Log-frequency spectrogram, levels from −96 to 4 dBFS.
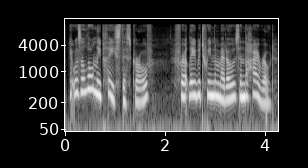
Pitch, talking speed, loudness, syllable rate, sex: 275 Hz, 240 wpm, -14 LUFS, 6.3 syllables/s, female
